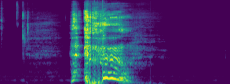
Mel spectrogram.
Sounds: Sneeze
